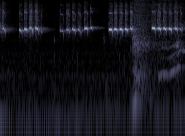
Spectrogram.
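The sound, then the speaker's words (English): A voice imitates crickets with a steady run of high, rapid chirping pulses in short bursts, clear, broken once by a brief rustly burst of noise. “That's my bad cricket sound effects.”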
